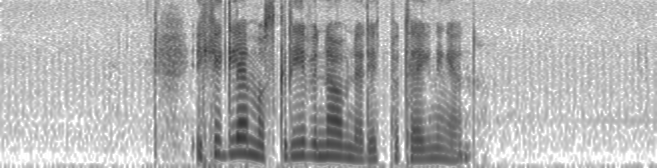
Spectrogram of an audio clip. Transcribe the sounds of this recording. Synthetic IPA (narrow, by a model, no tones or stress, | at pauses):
ʔɪkəɡlɛmoːskɾiːʋənɑʋnəd̪ɪt̪̚pʰoːt̪ʰæɪɡnɪŋən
